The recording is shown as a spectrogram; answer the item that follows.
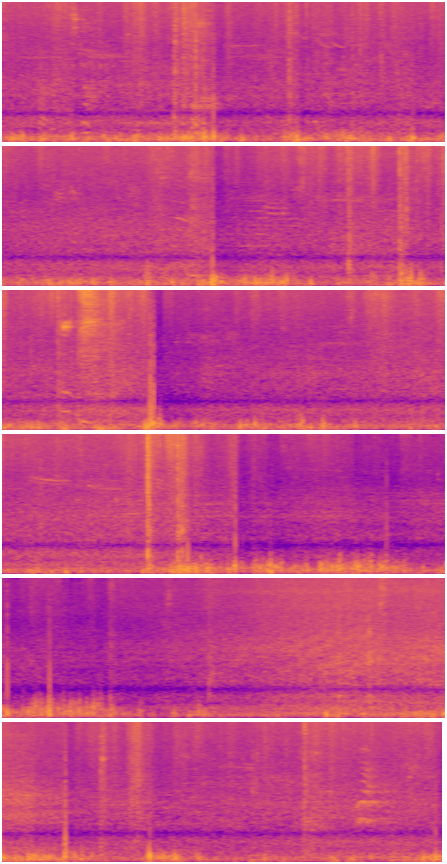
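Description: Wind rumbling on the microphone, with scattered sharp thuds of gloved punches landing during boxing sparring.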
